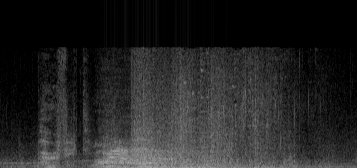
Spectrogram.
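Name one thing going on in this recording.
A heavy body crashes down with a loud thud.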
